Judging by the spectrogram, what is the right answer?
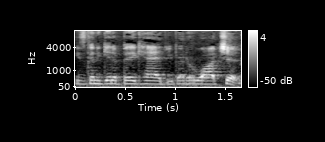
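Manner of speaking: ordinary talk, nothing marked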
